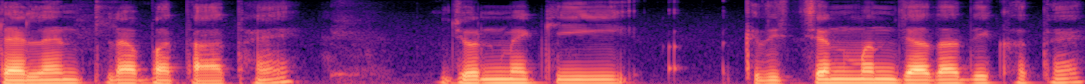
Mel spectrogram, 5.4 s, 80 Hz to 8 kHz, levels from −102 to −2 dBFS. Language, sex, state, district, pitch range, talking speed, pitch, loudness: Chhattisgarhi, male, Chhattisgarh, Raigarh, 115-130 Hz, 135 wpm, 125 Hz, -18 LUFS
